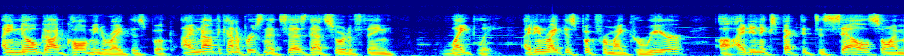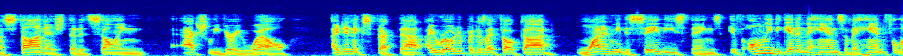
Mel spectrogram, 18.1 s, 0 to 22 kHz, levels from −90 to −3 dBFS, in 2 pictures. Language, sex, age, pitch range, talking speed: English, male, 40-59, 110-135 Hz, 240 wpm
